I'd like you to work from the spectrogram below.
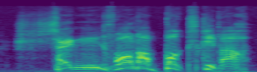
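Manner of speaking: slow, high, loud furious shout. A narrator's reading. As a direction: bellow the order in rage. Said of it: "he shouted".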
